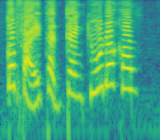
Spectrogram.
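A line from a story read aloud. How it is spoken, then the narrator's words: Shouted. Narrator (Vietnamese): Hoa Vạn Tử la lên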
